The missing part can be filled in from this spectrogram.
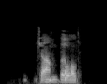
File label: "jumbled", english; adjectives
